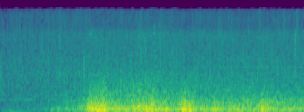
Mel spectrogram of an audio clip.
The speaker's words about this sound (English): It's a cold, drizzly December morning on Larch Mountain, the highest freestanding peak in Clark County, Washington, which on clear days boasts stunning views of nearby Mount St. Helens.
